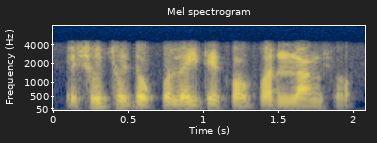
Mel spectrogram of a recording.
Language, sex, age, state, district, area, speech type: Manipuri, male, 45-60, Manipur, Tengnoupal, rural, conversation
